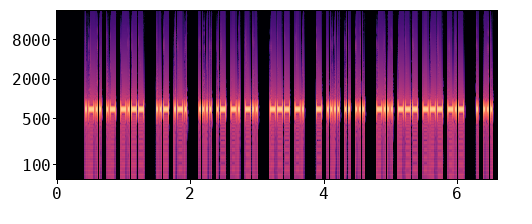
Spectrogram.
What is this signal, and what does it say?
Morse code, heard as a keyed tone, about 46 wpm, 700 Hz. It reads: LAY UR HAND ON THIS BOOK ES
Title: Sentences from Top 400 Words and Abbreviations 45wpm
